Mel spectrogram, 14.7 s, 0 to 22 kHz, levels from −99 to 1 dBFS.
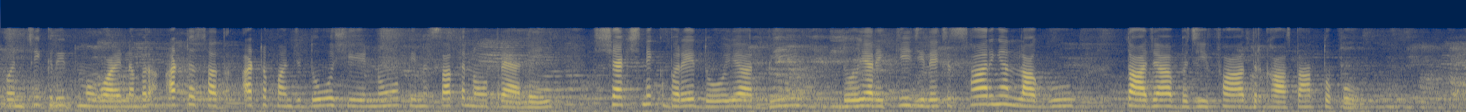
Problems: constant background noise, echo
